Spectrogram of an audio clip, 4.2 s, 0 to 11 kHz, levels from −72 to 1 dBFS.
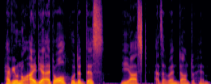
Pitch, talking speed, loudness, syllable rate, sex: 130 Hz, 240 wpm, -19 LUFS, 5.4 syllables/s, male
